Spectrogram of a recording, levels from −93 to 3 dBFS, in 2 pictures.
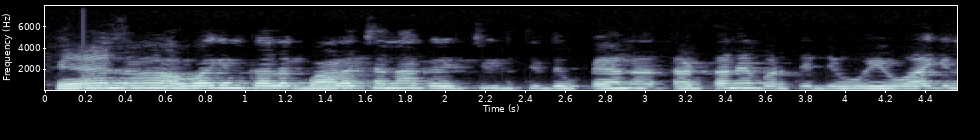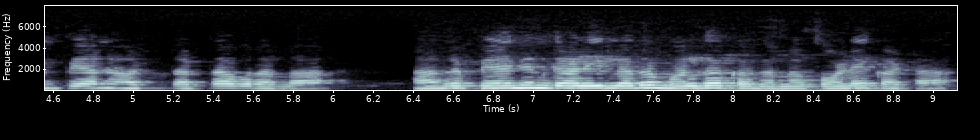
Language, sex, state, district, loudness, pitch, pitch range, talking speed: Kannada, female, Karnataka, Shimoga, -15 LUFS, 210 Hz, 200-225 Hz, 150 wpm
